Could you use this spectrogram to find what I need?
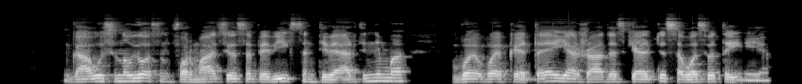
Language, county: Lithuanian, Kaunas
